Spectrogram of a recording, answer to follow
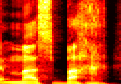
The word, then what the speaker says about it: Masbach: Como americano você está excelente. Mas é mas bar mais com R porque na Holanda falamos muito arranhando assim.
